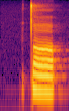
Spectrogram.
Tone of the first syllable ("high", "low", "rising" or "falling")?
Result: low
